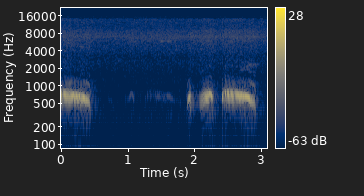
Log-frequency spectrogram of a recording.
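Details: Spotted dove call serving as a trapping lure for wild doves, Indonesia: a long falling coo, a pause, then a short note, a double coo and another long, gently descending coo.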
